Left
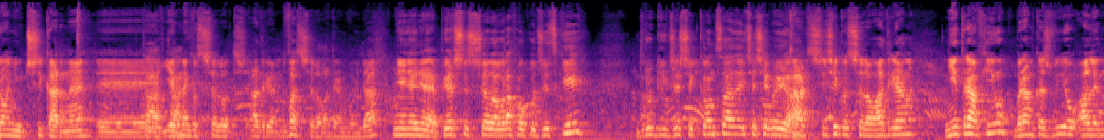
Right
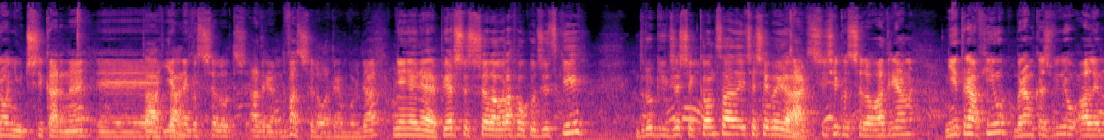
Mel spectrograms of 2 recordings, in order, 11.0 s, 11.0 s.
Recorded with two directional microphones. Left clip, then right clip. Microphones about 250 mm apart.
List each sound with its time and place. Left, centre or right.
0.0 s a man's voice: centre
3.9 s speech: centre
7.9 s a man's voice: centre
